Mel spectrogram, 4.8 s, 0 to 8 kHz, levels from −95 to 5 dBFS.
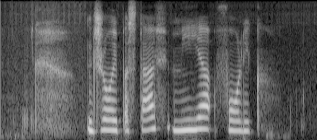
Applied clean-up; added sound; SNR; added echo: none; none; none; none.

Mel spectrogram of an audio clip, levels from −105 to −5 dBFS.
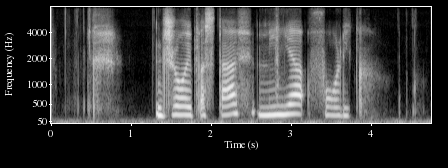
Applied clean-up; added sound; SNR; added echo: neural diffusion model UNIVERSE++.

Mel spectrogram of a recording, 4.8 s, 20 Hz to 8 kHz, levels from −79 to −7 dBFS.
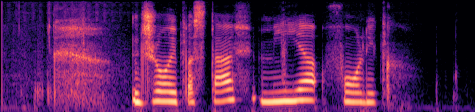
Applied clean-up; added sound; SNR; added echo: neural mask model RNNoise.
